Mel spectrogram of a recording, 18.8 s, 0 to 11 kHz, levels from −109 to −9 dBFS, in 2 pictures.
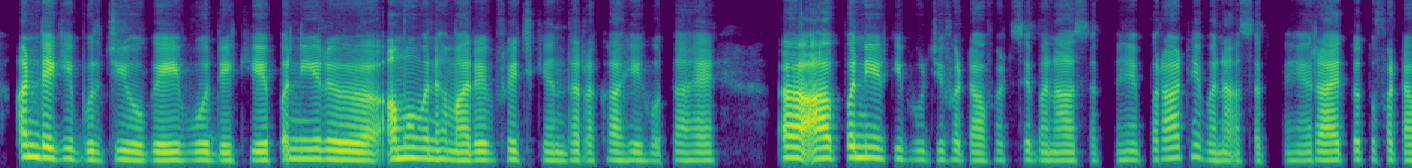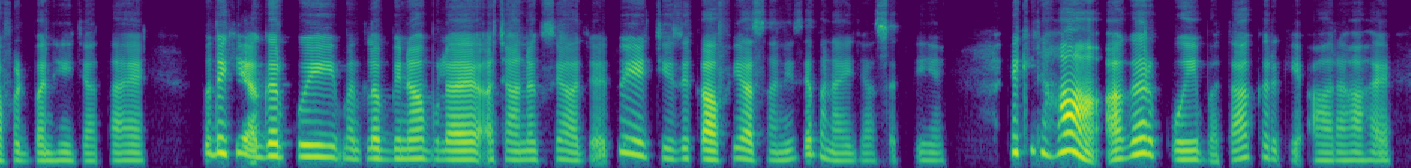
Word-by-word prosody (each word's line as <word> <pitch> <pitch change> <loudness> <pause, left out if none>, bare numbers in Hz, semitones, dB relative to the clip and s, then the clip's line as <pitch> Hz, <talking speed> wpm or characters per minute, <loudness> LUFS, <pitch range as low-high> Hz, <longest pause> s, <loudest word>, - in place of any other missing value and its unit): अंडे 225 -3 +7
की 195 +1 -4
भुर्जी 170 +1 -4
हो 160 -2 0
गई, 160 +1 +3
वो 165 +1 -1
देखिए 155 +1 -1
पनीर 190 0 +1
अमूमन 185 +4 +4
हमारे 165 -2 +2
फ्रिज 170 +1 -6
के 160 - -11
अंदर 160 +1 -5
रखा 155 +1 -7
ही 160 - -3
होता 160 +2 -9
है 155 0 -3 0.4
अ, - - +3
आप 205 -1 +9
पनीर 210 -2 +3
की 195 - -8
भुर्जी 170 0 -13
फटाफट 160 -1 -8
से 170 0 -10
बना 160 0 -3
सकते 155 +1 -19
हैं, 170 0 -7
पराठे 205 +4 -2
बना 155 -5 -6
सकते 150 0 -17
हैं, 155 0 -9
रायता 165 +1 0
तो 175 0 -18
फटाफट 155 -2 -7
बन 155 0 -6
ही 155 0 -9
जाता 150 +1 -12
है। 155 0 -7 0.4
तो - - -6
देखिए, 300 0 +1
अगर 245 -2 +3
कोई 230 -1 +2
मतलब 190 0 -4
बिना 190 +1 -1
बुलाए 175 -1 0
अचानक 170 0 -7
से 180 +2 -12
आ 160 - -5
जाए, 150 - -12
तो 315 - -9
ये 270 -3 +1
चीज़ें 195 -1 -9
काफ़ी 180 +2 +2
आसानी 165 0 -13
से 140 - -8
बनाई 150 -1 -11
जा 150 0 -19
सकती 160 +1 -16
हैं। 155 - -16 0.5
लेकिन 320 0 -2
हाँ, 340 -3 +9
अगर 280 +8 +2
कोई 175 0 -3
बता 155 +7 -7
करके 210 -5 -13
आ 155 -1 -8
रहा 155 0 -9
है, 80 - -8
170 Hz, 215 wpm, -22 LUFS, 160-190 Hz, 0.5 s, आप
